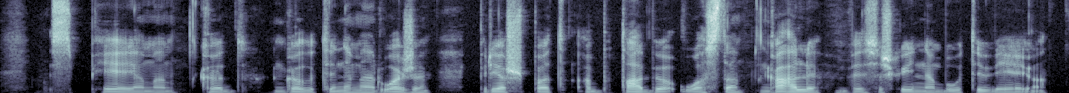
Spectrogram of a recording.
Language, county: Lithuanian, Vilnius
